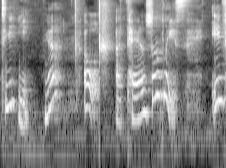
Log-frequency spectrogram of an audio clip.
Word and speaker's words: te: That can be pronounced as chi, but it's spelled with e, like te.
